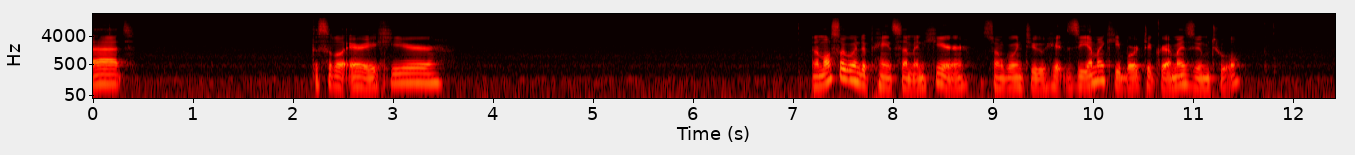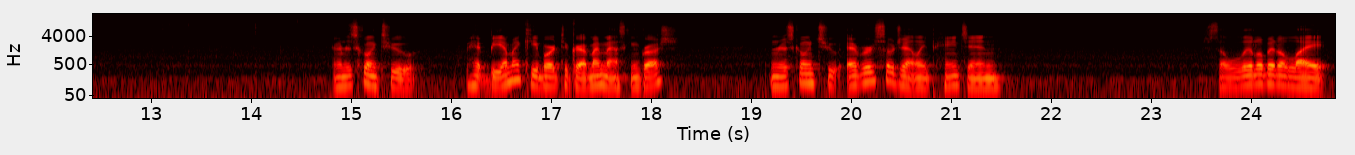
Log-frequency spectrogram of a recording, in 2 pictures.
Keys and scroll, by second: 0.6 super+z, 10.0 z, 15.2 b.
